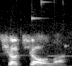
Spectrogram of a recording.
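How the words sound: The name has an Italian-style pronunciation. "the Italian pronunciation"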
